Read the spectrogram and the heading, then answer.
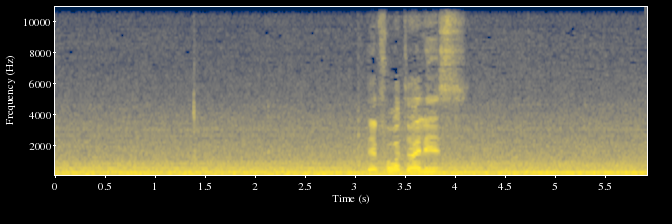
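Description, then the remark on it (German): Steady, droning car interior noise with a low engine hum and road rumble fills the whole clip, loud from the left, as the car is driven in wet conditions at 1 degree Celsius to a physiotherapy appointment, while a person speaks briefly over it midway. “Jetzt fahre ich Flux bei 1 Grad, 1 Grad plus und Nässe, was hoffentlich bei Wind nicht irgendwie zu Glätte führt, zu meinem Physiotherapietermin und höre mein Auto wieder laut von links.”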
